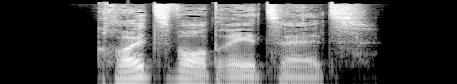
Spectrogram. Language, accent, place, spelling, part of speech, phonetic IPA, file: German, Germany, Berlin, Kreuzworträtsels, noun, [ˈkʁɔɪ̯t͡svɔʁtˌʁɛːt͡sl̩s], De-Kreuzworträtsels.ogg
- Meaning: genitive singular of Kreuzworträtsel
